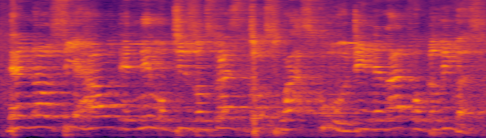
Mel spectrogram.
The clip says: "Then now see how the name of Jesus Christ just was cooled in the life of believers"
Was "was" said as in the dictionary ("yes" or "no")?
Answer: no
